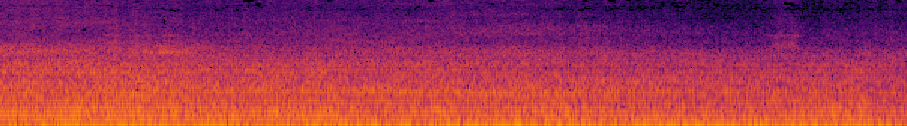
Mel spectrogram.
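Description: Steady city street noise with a low rumble of traffic, no single event standing out.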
